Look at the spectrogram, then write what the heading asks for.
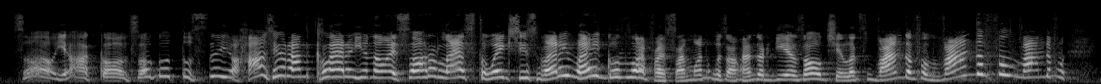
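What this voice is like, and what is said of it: Put-on Jewish accent. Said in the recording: “That's my Jewish accent.”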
